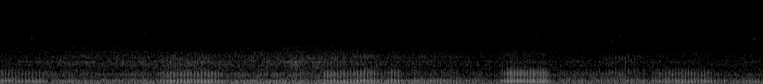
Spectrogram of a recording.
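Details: Pet cat purring, a deep vibrating rumble that pulses louder with each breath cycle about every one to two seconds, set against soft background music.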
